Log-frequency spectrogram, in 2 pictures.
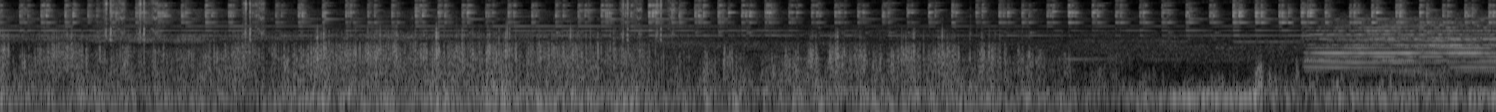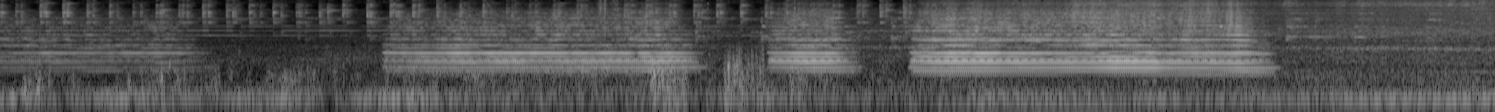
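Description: Diesel freight locomotive horn sounding the grade-crossing signal: two long blasts, a short one, then a long one. Under the horn is the low rumble of the approaching CN diesel locomotives, which pass close by near the end.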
